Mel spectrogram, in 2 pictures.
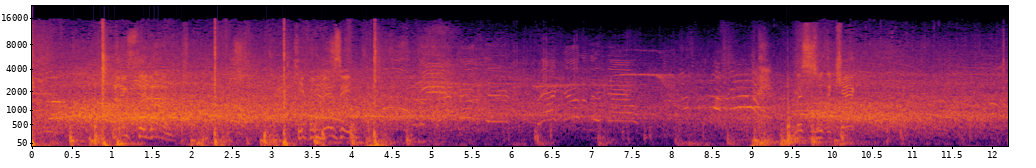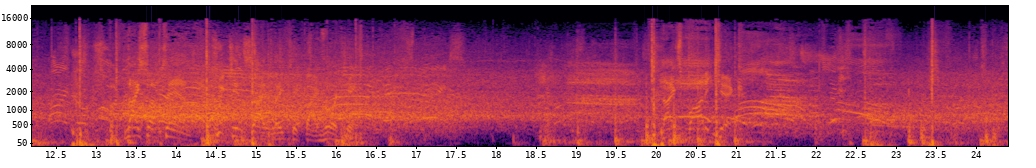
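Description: Kicks and punches land with sharp thuds.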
